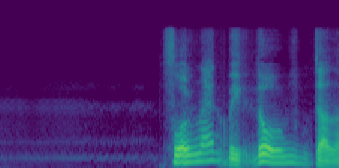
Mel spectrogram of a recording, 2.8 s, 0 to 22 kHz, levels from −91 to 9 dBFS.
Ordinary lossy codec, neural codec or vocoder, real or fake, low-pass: AAC, 64 kbps; codec, 16 kHz in and 24 kHz out, 0.4 kbps, LongCat-Audio-Codec, four codebook decoder; fake; 10.8 kHz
